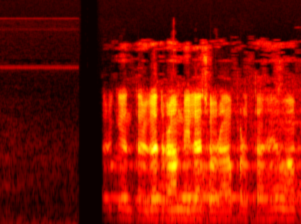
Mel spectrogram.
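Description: A man speaks calmly into microphones close by.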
